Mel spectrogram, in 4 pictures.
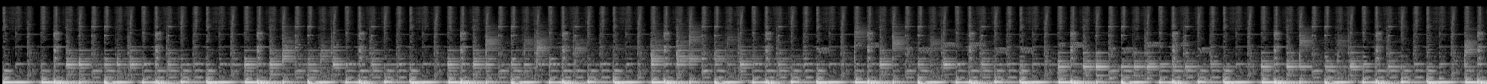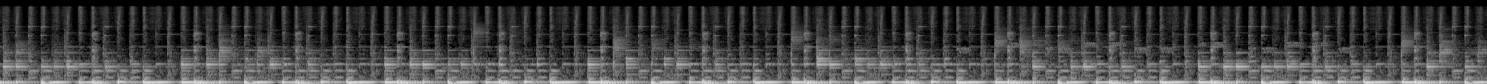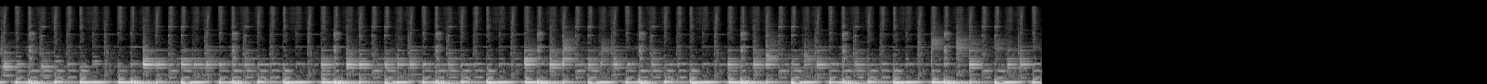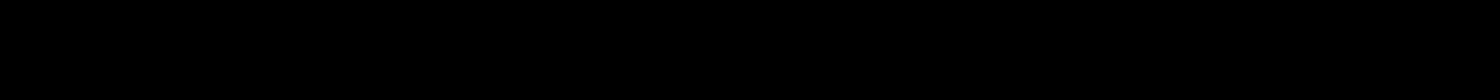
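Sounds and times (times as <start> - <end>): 
electronic samba music: 0.0 - 40.2.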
